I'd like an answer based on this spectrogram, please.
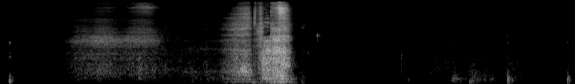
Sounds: Sneeze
